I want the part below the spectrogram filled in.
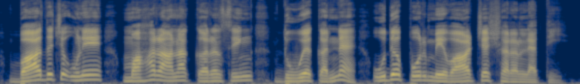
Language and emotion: Dogri, neutral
